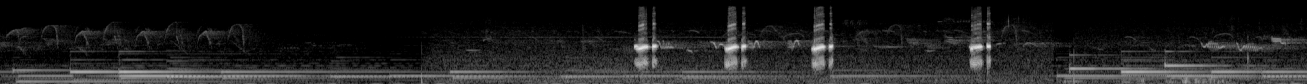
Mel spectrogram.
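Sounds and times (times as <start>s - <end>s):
frog croaking: 6.3s - 8.4s, 9.6s - 10.0s.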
